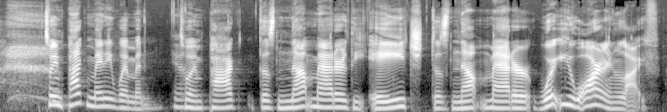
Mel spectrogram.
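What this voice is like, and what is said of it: Noticeable foreign accent. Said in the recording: “I got an accent, so what?”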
